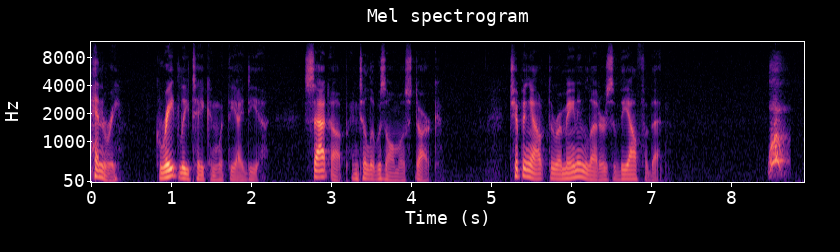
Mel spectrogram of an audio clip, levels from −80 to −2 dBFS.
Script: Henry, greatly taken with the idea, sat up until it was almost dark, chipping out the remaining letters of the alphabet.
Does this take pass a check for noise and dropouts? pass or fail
fail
